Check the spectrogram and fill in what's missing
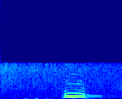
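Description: A single deep, resonant Eurasian eagle-owl hoot, held steady for about a third of a second before sliding slightly lower, over a quiet low rumble.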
